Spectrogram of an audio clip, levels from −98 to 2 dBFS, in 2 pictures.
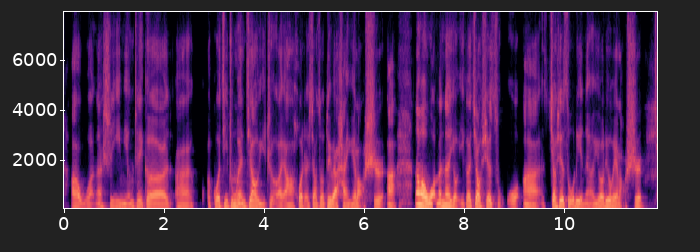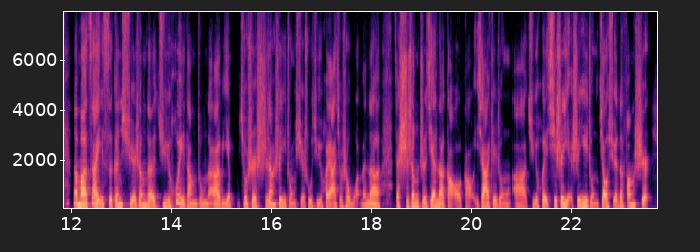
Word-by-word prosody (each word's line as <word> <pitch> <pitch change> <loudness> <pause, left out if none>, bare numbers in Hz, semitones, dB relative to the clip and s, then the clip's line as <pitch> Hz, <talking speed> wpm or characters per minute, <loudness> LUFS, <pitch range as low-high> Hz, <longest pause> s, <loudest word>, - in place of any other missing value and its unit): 啊， 150 -2 -1
我 130 -4 -7
呢 145 +3 -8
是 160 +5 -9
一 180 -4 -7
名 130 0 -5
这 170 -2 -5
个， 115 -4 -1
呃， 110 -3 -6 0.3
国 130 - -8
国 150 +5 0
际 185 +3 -4
中 200 +4 -2
文 145 -6 0
教 165 -2 0
育 120 -5 -5
者 - - -9
啊， 110 -2 -3
或 135 +7 -2
者 - - -8
叫 115 +2 -4
做 115 0 -4
对 140 +4 -1
外 125 - +4
汉 120 -2 -4
语 110 +4 -4
老 125 - -4
师， 130 -2 -3
啊。 - - -1 0.4
那 225 0 +8
么 205 -3 +11
我 145 -6 +6
们 150 +7 +1
呢 200 -1 +3
有 - - -2
一 - - -10
个 185 0 0
教 195 +1 +2
学 175 +5 -1
组， 220 - -14 0.4
啊， 120 -5 -2 0.2
教 195 - +1
学 190 +4 +3
组 140 -8 -3
里 180 -3 0
呢 100 +4 -8
有 135 -1 0
6 195 +5 +1
位 140 -6 0
老 110 - -7
师。 165 +2 -4 0.4
那 240 0 +5
么 220 -1 +11
在 225 +1 +5
一 200 +1 +3
次 215 -1 0
跟 205 +2 +3
学 220 -11 -1
生 210 +3 +1
的 185 -4 +3
聚 185 +3 -2
会 240 - +1
当 135 -4 -2
中 135 0 -4
呢， - - -3
呃， 140 0 +3
也 135 0 -1 0.2
就 240 -2 -1
是 185 -6 +1
实 155 - -5
际 165 - -2
上 235 -1 +3
是 220 -2 0
一 200 - -2
种 - - -7
学 - - -7
术 185 -4 -3
聚 155 -2 -6
会 140 - +1
啊， 105 - +3
就 145 - -7
是 140 - -5
我 110 -3 -4
们 120 +2 -2
呢 140 -2 +4 0.3
在 140 - 0
师 130 - +1
生 190 +2 +3
之 165 -2 -1
间 160 +1 +3
呢 140 -3 +3
搞 - - -3
搞 - - -6
一 - - -11
下 130 - +4
这 140 - -2
种， 105 -5 -6
啊， 105 -3 -4
聚 150 - -6
会， - - +2
其 200 - -1
实 230 +4 +3
也 - - +1
是 200 - 0
一 200 0 +4
种 - - -5
教 155 - +5
学 135 +1 -3
的 175 - 0
方 200 +7 +1
式。 475 - -1
155 Hz, 280 characters per minute, -23 LUFS, 130-195 Hz, 0.4 s, 么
